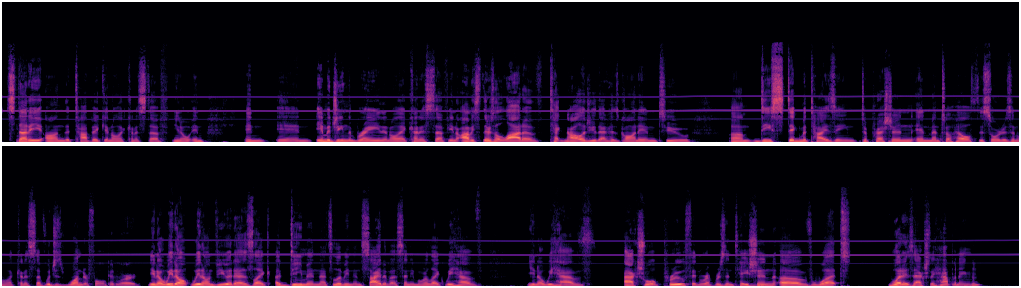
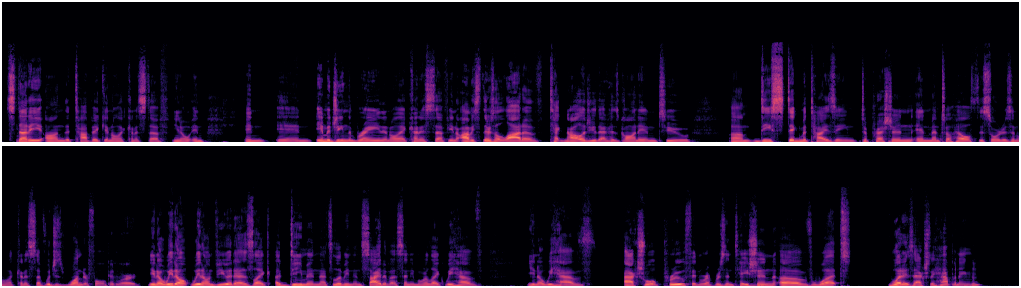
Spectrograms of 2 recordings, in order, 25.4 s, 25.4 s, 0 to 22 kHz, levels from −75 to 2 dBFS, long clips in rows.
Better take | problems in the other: second | high-pitched whine; faint; throughout; 5 kHz, 20 dB below the speech

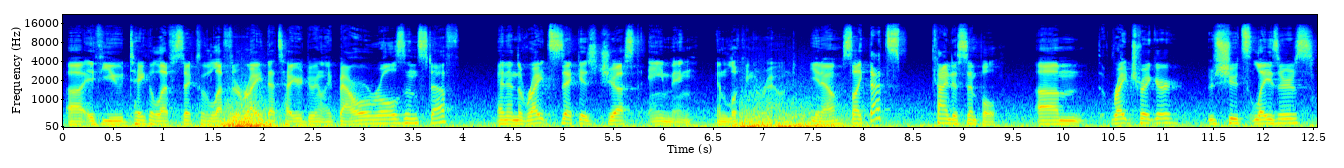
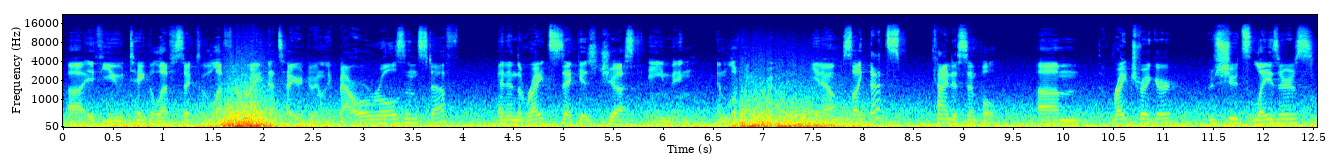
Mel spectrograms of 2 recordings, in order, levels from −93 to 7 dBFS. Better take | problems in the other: first | wind noise on the microphone; heavy; as loud as the speech; occasional gusts in the first

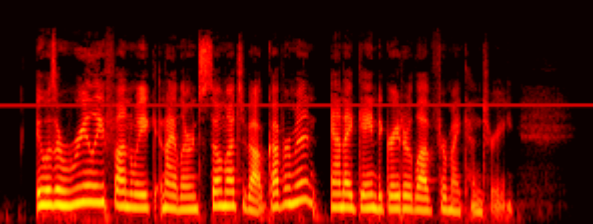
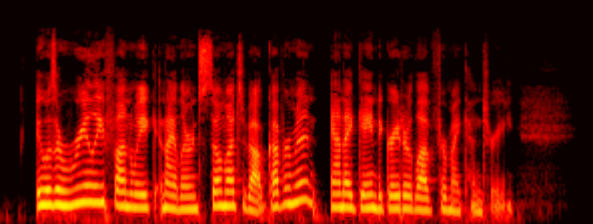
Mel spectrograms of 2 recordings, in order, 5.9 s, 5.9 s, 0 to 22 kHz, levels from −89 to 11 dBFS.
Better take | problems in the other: second | high-pitched whine; faint; throughout; 3.5 kHz, 30 dB below the speech

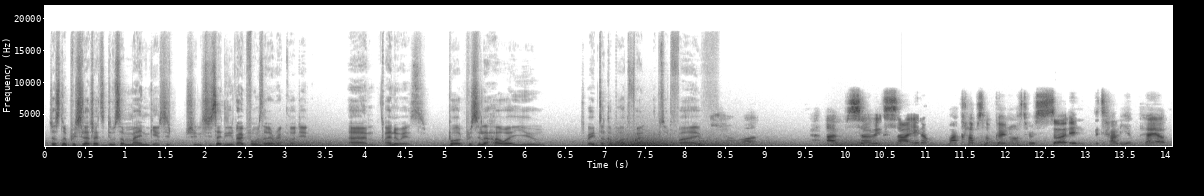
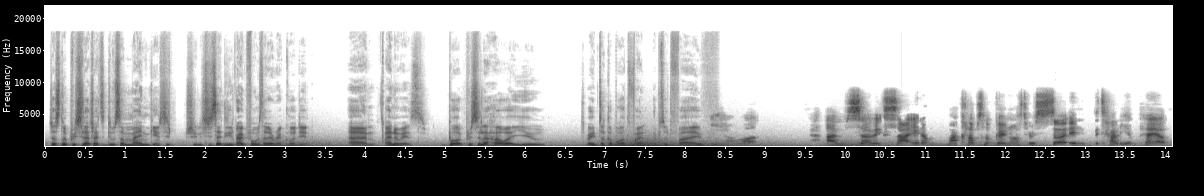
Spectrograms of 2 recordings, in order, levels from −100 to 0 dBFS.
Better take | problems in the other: second | wind noise on the microphone; heavy; 7 dB below the speech; occasional gusts in the second

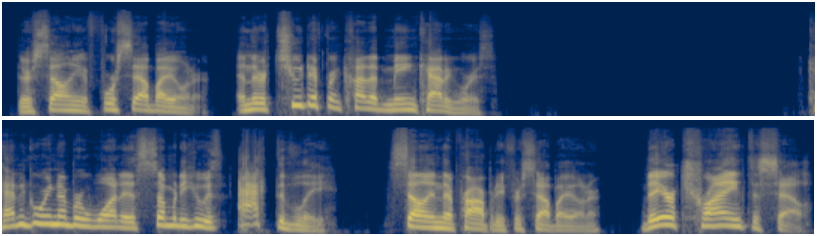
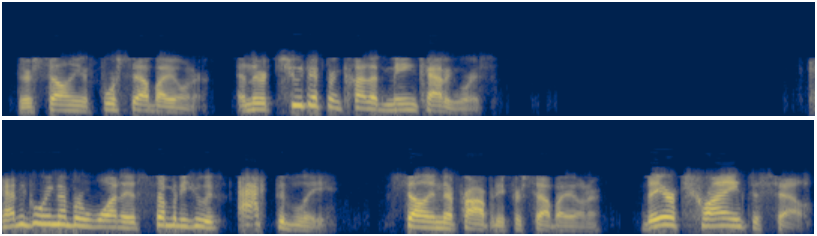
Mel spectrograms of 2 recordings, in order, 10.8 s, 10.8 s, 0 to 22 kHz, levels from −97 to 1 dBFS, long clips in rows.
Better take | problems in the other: first | phone-call audio; poor line; nothing above 3.5 kHz

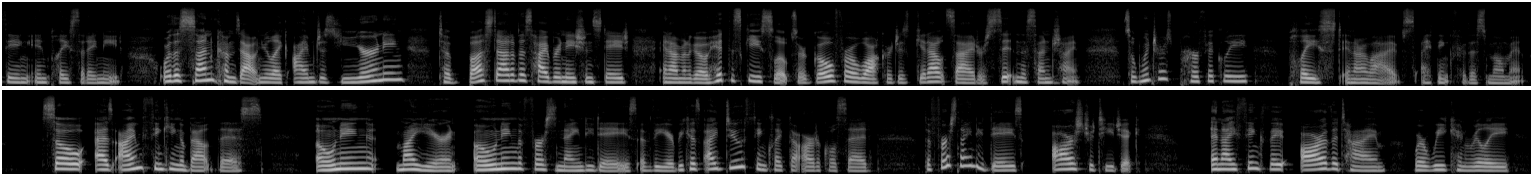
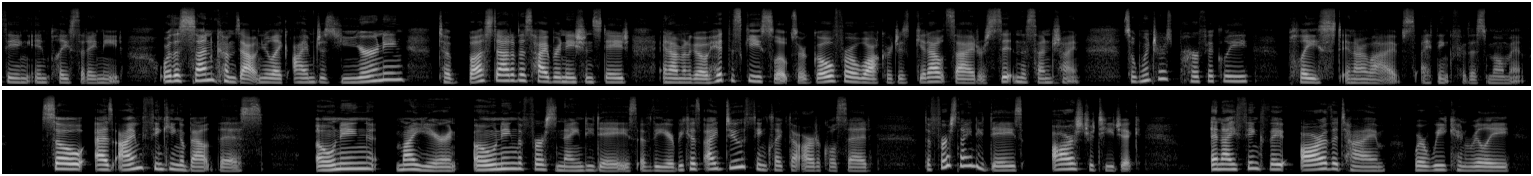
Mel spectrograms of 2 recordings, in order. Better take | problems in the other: first | thin; very slightly; fading below 350 Hz

